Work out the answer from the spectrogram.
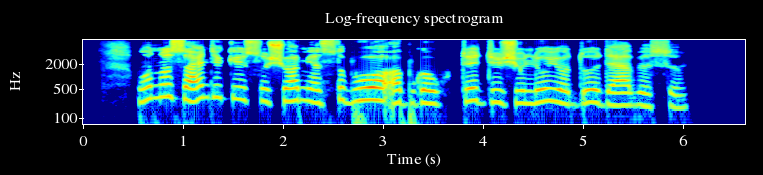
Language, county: Lithuanian, Kaunas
